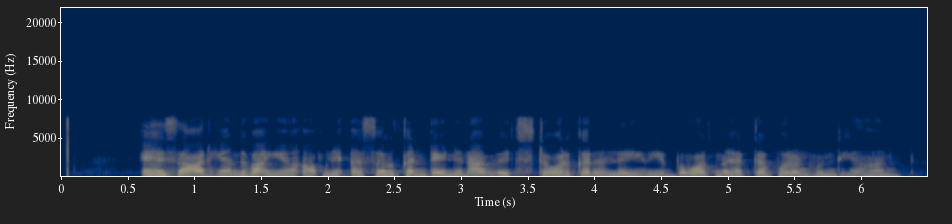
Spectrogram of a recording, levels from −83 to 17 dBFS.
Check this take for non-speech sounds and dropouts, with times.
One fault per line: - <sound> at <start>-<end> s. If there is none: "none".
none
